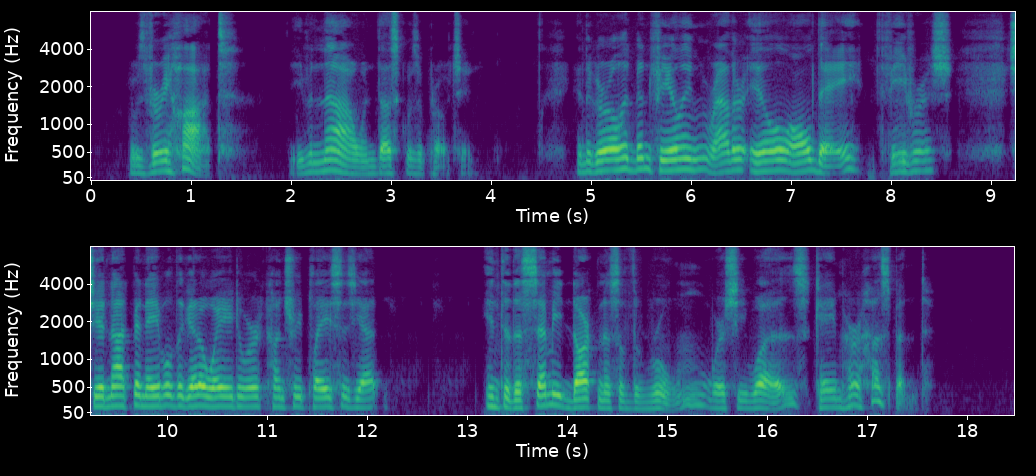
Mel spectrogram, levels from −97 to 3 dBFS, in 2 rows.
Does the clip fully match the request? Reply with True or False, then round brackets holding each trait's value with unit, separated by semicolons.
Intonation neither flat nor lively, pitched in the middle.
True (3.9 semitones; 165 Hz)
